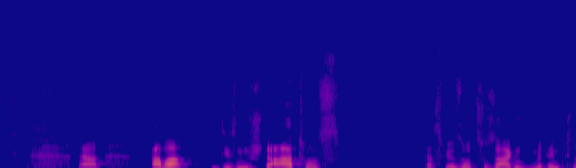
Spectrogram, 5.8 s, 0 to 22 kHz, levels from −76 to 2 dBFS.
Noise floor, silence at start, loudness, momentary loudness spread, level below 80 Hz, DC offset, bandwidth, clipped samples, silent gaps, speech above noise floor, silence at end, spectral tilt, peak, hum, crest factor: -86 dBFS; 0.1 s; -46 LUFS; 20 LU; under -90 dBFS; under 0.1%; 19.5 kHz; under 0.1%; none; 41 dB; 0 s; -4.5 dB/octave; -26 dBFS; none; 22 dB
